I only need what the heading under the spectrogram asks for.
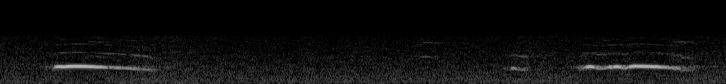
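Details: Pair of tawny owls in Somerset chattering to each other while looking for a new nesting site at a nest box. Two smooth, tonal, drawn-out calls with a faint overtone, about five seconds apart, over a quiet background.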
